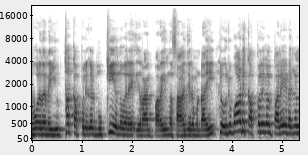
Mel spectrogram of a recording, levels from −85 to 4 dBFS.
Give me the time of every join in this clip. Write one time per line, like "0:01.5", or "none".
0:03.8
